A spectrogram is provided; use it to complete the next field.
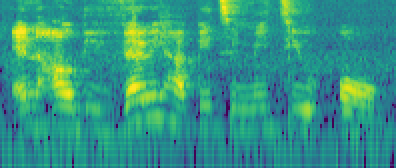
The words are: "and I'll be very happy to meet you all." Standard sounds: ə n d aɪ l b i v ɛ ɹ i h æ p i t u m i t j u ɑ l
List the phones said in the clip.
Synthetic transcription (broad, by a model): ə n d aɪ l b i v ɛ ɹ i h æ p i t u m i t j u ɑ l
